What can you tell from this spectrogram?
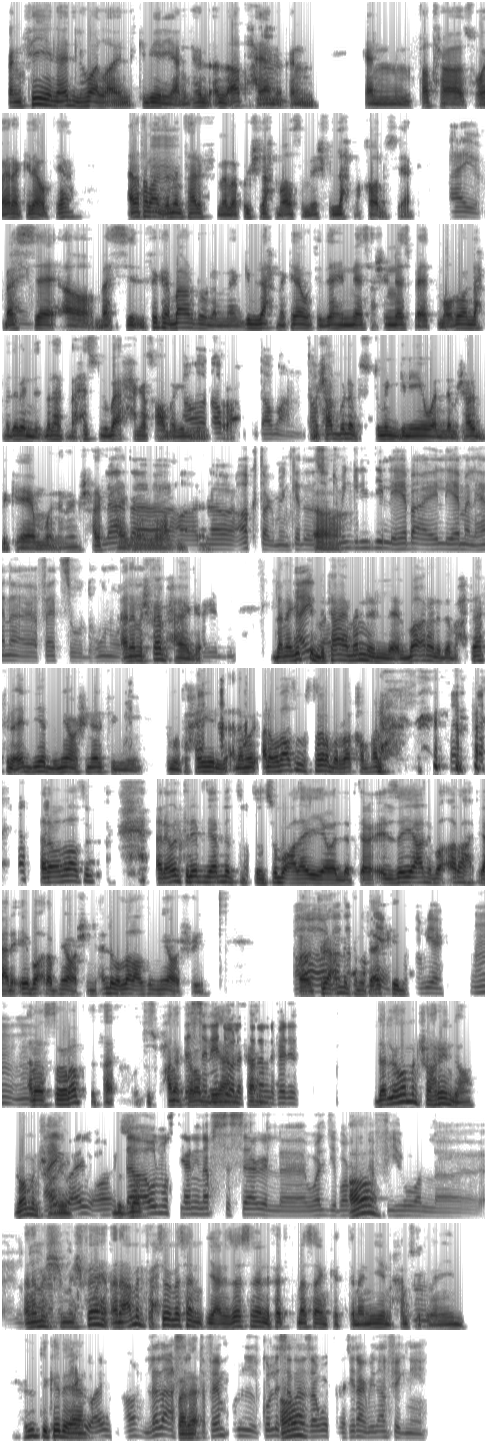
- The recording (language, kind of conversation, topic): Arabic, unstructured, إيه أكتر حاجة بتخليك تحس بالفخر بنفسك؟
- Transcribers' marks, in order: static; unintelligible speech; in English: "fats"; other background noise; laugh; laugh; laughing while speaking: "أنا والله"; laugh; tsk; in English: "almost"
